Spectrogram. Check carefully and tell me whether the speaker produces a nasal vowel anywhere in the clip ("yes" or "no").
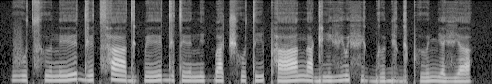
no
